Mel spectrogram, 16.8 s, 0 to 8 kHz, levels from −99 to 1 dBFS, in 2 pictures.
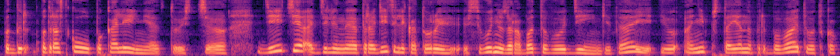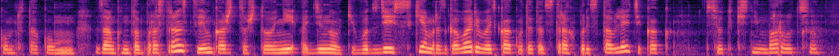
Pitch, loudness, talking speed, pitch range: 200 Hz, -21 LUFS, 170 wpm, 190-220 Hz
